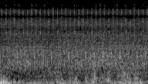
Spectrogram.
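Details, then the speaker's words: 2012 Chevy Cruze LS 1.8 with a slightly surging idle despite many replaced parts; engine shakes slightly with an uneven, wavering beat; owner suspects the PCV valve, no PCV leak found, cause unclear. "i don't know if you can see it that well in the camera but engine is shaking very slightly"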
